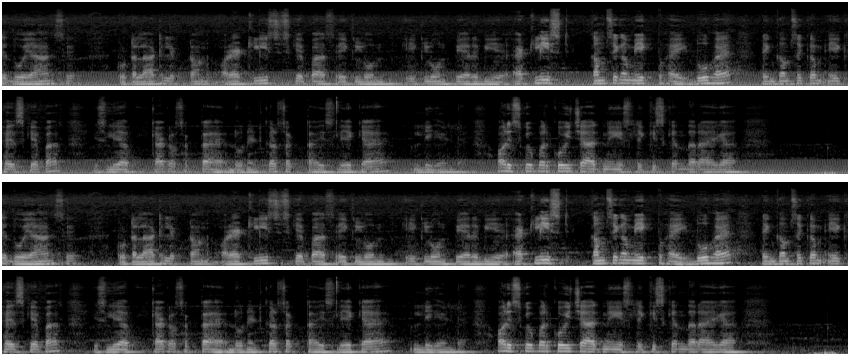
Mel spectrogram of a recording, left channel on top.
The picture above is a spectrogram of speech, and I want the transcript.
2 यहाँ से, टोटल 8 इलेक्ट्रॉन, और एटलीस्ट इसके पास एक लोन पेयर भी है, एटलीस्ट कम से कम एक तो है ही, दो है लेकिन कम से कम एक है इसके पास, इसलिए अब क्या कर सकता है, डोनेट कर सकता है, इसलिए क्या है, लिगेंड है। और इसके ऊपर कोई चार्ज नहीं, इसलिए किसके अंदर आएगा,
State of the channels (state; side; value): noise; left; hum, 10 dB below the sound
